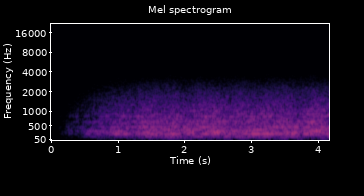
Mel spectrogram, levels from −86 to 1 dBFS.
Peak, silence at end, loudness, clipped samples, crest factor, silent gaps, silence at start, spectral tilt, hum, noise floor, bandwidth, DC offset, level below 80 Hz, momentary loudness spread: -34 dBFS; 0 s; -48 LUFS; under 0.1%; 14 dB; none; 0.25 s; -8 dB/octave; none; -69 dBFS; 16 kHz; under 0.1%; -78 dBFS; 9 LU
